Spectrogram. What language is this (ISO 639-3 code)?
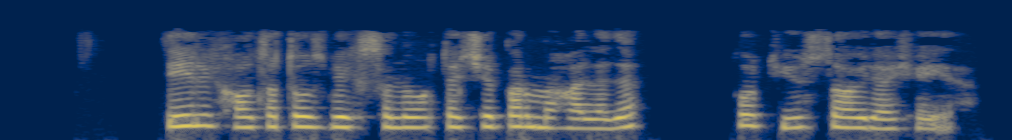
uzb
